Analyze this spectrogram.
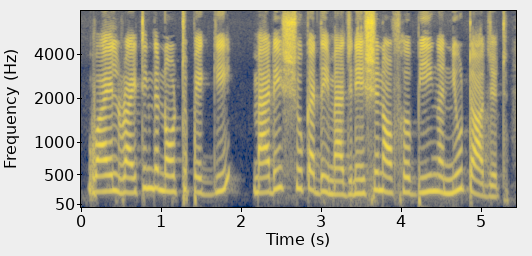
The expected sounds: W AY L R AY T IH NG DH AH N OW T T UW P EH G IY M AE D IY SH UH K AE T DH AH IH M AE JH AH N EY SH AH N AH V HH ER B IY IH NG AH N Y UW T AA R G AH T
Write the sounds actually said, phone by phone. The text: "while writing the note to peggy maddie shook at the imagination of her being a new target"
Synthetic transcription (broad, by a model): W AY L R AY T IH NG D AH N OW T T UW P EH G IY M AE D IY SH UH K AE T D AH IH M AE JH AH N EY SH AH N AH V HH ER B IY IH NG AH N Y UW T AA R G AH T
